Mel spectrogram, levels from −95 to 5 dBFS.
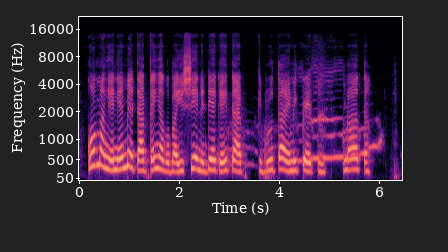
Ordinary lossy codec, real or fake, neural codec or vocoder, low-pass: none; fake; codec, 44.1 kHz, 3.4 kbps, Pupu-Codec; 14.4 kHz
